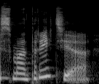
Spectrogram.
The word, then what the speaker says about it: смотрите: It's они смотрят, but смотри, смотрите. The stress shifted back to the stress of the infinitive and the ya form.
